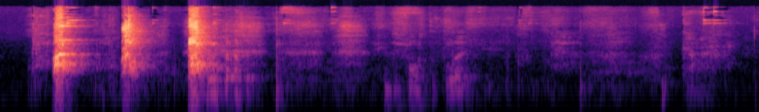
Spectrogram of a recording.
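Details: Three quick loud barks from Cedric, a bulldog playing a little rough, come in the first two seconds, then fade into softer grumbling sounds and faint voices.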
